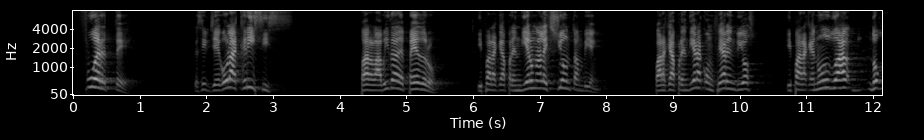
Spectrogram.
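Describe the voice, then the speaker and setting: A man preaching a sermon on the radio as a pastor, swinging between loud, emphatic cries and quiet, low musing as he acts out Bible dialogue. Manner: acts out quoted Bible dialogue with dramatic voices. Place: radio studio or church pulpit.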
